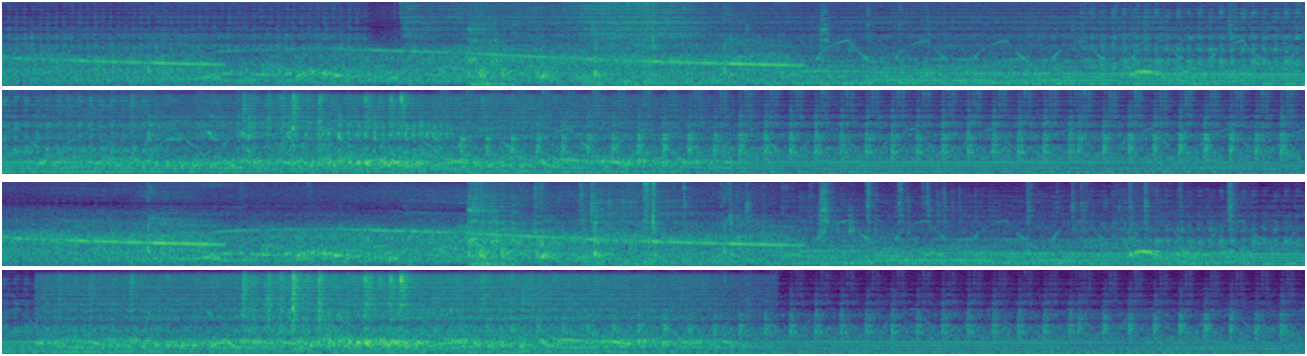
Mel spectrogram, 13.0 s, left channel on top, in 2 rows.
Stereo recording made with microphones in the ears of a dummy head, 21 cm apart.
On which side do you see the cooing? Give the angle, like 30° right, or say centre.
30° right.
